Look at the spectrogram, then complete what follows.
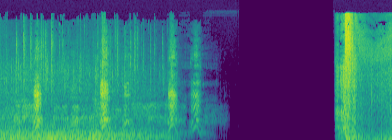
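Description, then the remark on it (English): A dog barks and yips several times in quick, uneven bursts. Then comes a few seconds of silence before another loud outburst. “As long as I'm watching the boss's dog, I might as well watch a how-to video on how to take care of satanic canines.”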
